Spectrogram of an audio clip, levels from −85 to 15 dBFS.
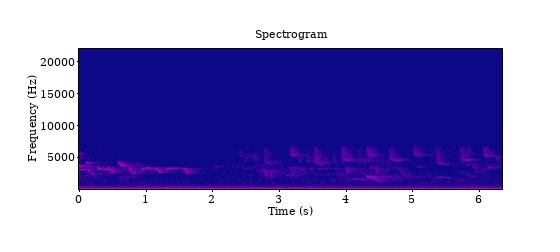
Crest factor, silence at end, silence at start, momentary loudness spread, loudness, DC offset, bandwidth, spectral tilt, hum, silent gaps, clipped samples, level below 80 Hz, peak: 16 dB; 0 s; 0 s; 9 LU; -55 LUFS; 0.4%; over 20 kHz; -3 dB/octave; none; none; under 0.1%; -64 dBFS; -38 dBFS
